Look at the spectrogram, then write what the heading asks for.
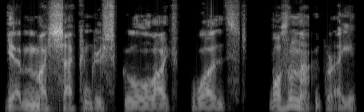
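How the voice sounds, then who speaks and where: A man's voice: low voice, measured pace, no room sound. A Welsh man who speaks Welsh natively but sounds English, chatting nervously on a podcast and hesitating with many ums. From Wales. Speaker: podcast co-host. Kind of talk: casual chat.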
